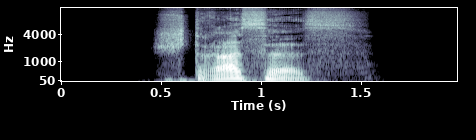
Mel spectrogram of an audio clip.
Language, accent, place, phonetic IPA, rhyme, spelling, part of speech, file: German, Germany, Berlin, [ˈʃtʁasəs], -asəs, Strasses, noun, De-Strasses.ogg
- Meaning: genitive singular of Strass and Straß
